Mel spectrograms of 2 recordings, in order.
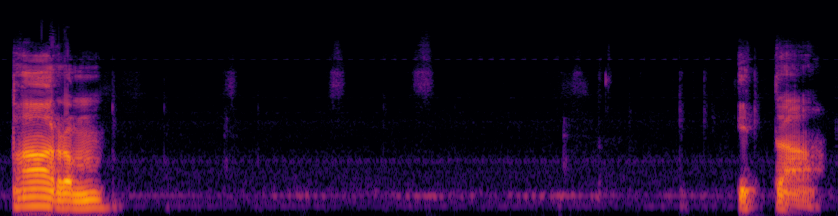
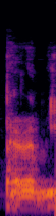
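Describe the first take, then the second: First: It is split into param and ita. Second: It is run together as one word. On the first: The speaker calls it right. "it is param ita" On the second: The speaker calls it wrong. "It is not paramita"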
